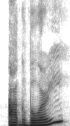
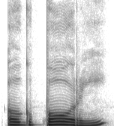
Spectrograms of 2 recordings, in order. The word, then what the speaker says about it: Ogbori: Ogbori. So the GB, it's pronounced Bo, not good Bo. It's Bo.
